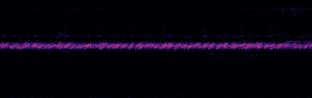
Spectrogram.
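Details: Crickets in a relaxing nap recording, a steady, unbroken high-pitched trill holding one shrill tone throughout, with a faint low rumble beneath.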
